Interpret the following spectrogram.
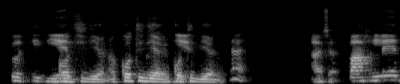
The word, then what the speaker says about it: quotidienne: না না, এটা কোয়াতি হবে না, Co- এটা ইউটা তো co- সাইলেন্ট আছে, কিউ ও কেবে কো, কেবে কোতিদিয়েন।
